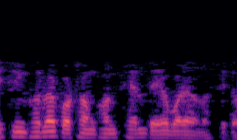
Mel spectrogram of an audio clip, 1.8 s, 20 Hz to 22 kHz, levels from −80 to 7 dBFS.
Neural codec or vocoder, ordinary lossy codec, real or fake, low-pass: none; none; real; 3.6 kHz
